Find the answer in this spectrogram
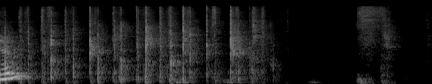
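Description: A hand-held deck of oracle cards being shuffled: a rapid run of soft card clicks that stops after nearly three seconds, then a brief brush of a card being drawn near the end.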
